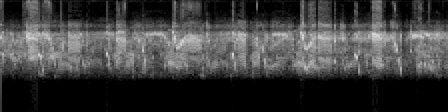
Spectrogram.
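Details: Swiftlet call sound, used to attract swiftlets to crowded swiftlet houses: a dense, continuous chorus of high, rapid chirps and trills with sharp upward sweeps, and no other sounds stand out.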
